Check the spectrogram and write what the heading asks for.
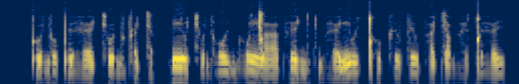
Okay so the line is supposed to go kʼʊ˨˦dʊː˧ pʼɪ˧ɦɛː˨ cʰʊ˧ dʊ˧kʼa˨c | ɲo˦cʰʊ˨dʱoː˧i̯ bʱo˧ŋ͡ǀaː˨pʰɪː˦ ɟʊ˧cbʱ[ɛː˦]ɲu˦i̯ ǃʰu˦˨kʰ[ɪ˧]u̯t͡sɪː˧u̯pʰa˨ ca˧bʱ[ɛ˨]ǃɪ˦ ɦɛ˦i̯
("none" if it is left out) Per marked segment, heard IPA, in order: ɛː˨, ɪ˨, ɛ˧

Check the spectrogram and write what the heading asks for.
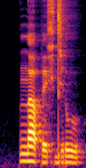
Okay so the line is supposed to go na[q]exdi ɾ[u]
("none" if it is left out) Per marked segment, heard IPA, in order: p, u

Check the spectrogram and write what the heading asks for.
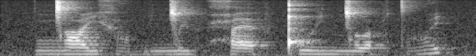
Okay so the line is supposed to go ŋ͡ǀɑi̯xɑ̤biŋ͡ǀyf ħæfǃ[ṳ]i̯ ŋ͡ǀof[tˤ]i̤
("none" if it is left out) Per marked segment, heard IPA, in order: u, tˤ

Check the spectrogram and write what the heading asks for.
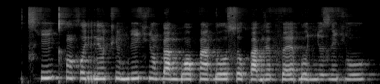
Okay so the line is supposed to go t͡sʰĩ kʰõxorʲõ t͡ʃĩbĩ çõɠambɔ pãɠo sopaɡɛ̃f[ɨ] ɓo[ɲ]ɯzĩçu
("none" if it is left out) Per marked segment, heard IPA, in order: ɛ, ɲ

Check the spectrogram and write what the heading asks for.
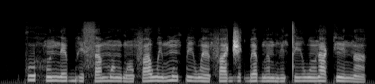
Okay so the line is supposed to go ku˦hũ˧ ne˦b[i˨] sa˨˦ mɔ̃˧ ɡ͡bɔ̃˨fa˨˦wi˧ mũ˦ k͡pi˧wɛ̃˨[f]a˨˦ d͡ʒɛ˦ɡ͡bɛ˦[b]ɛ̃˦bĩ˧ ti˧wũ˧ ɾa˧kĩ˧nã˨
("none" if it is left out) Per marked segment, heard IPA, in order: i˦˨, f, b

